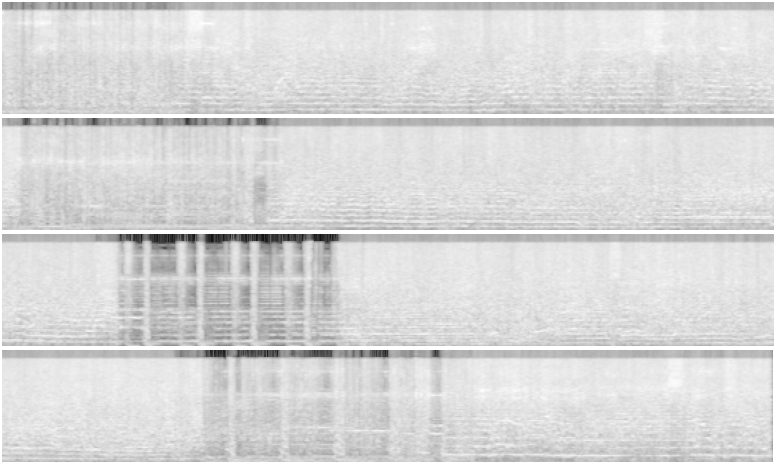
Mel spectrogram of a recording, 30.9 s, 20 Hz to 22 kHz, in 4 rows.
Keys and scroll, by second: 7.8 Page_Down, 16.4 Page_Down, 25.0 Page_Down.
